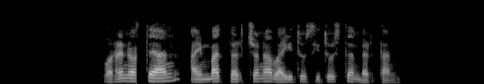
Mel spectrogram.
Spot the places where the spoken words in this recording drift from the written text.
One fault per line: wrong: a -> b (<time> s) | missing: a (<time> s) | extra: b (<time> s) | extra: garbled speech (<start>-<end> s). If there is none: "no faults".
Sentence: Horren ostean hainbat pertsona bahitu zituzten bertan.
no faults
